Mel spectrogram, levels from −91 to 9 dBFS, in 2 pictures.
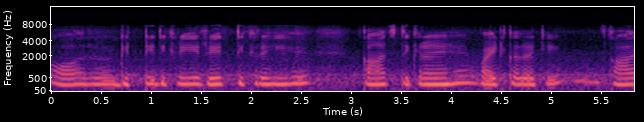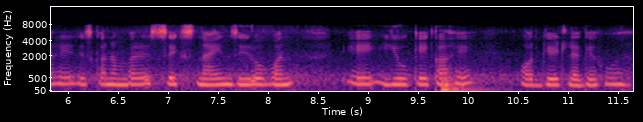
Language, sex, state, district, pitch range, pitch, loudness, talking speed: Kumaoni, female, Uttarakhand, Uttarkashi, 235-260 Hz, 245 Hz, -27 LUFS, 170 wpm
